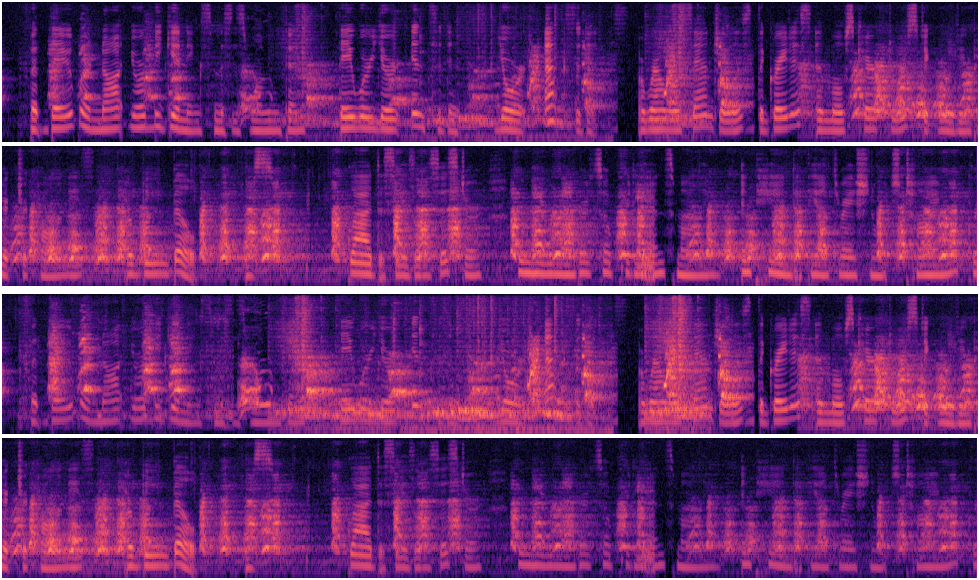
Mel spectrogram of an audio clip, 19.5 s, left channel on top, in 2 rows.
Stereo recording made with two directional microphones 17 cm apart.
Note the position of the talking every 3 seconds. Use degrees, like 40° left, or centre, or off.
50° left, 30° left, 10° left, 10° right, 40° left, 60° left, 60° left.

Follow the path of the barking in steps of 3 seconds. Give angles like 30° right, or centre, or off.
50° right, 50° right, 30° right, centre, 40° left, 50° left, 50° left.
